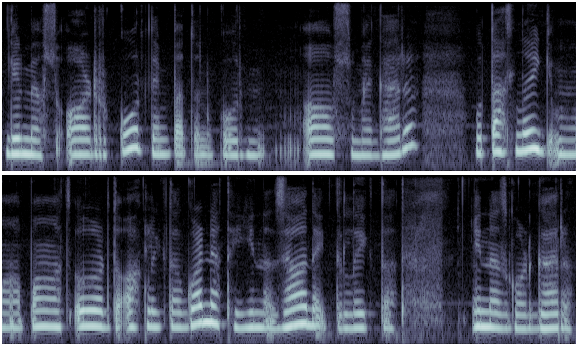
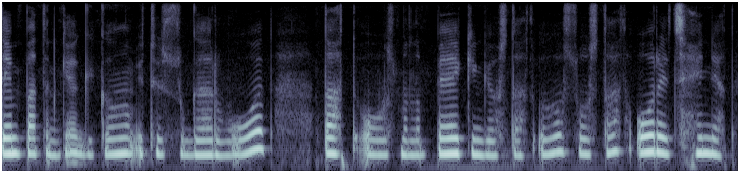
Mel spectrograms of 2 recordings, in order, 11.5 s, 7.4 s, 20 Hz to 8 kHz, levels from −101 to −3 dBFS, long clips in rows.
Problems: none marked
